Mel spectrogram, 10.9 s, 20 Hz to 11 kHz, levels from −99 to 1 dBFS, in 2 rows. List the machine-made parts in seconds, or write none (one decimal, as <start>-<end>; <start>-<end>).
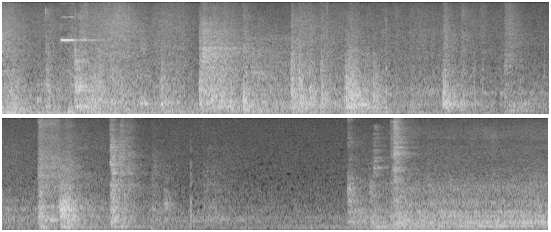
none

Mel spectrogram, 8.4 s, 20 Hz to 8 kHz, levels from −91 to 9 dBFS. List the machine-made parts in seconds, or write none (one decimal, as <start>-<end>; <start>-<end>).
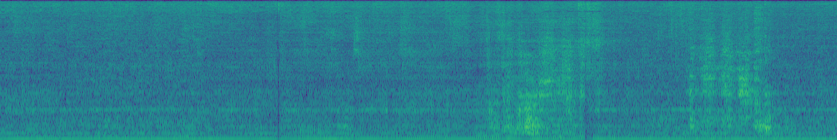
0.0-0.6; 2.1-6.5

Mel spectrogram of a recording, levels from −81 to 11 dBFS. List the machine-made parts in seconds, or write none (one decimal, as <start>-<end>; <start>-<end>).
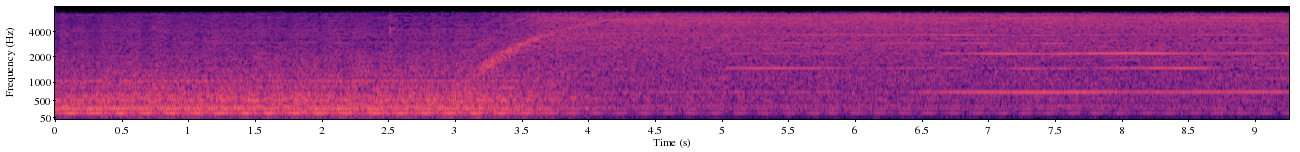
0.0-1.5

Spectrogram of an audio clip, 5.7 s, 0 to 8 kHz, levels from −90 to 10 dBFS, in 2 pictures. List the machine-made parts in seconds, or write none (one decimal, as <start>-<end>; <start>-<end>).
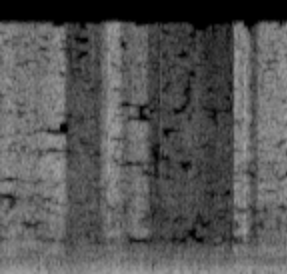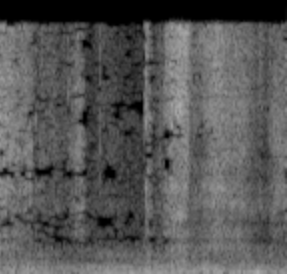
4.6-5.7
